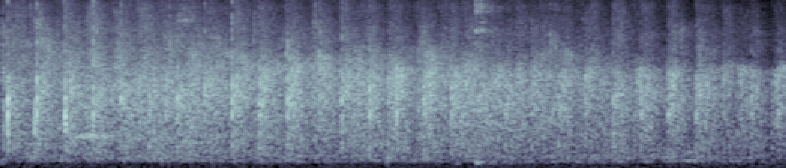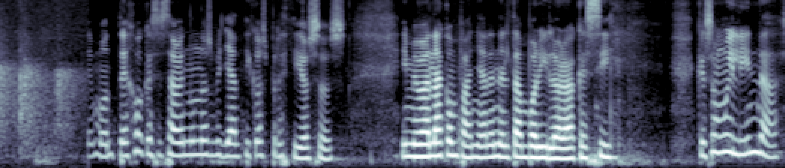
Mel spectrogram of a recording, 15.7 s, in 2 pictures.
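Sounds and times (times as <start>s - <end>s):
audience applause at a church concert in Montejo de la Sierra: 0.0s - 8.7s
speech: 8.8s - 15.7s.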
